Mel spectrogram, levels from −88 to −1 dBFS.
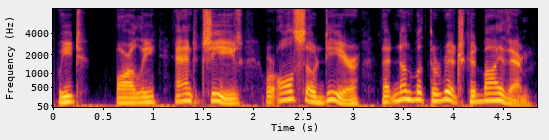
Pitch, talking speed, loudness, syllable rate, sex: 130 Hz, 200 wpm, -15 LUFS, 4.9 syllables/s, male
